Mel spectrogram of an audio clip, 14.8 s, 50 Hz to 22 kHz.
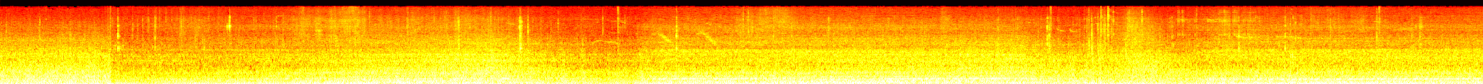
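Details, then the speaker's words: Ford V8 Pilot after a replacement distributor and carburettor and fresh coolant, driving home from a classic car meet: deep even V8 drone rising and falling with road speed, no misses or knocks; started instantly. "it seems to drive really nice thing sounds really good it started instantly this morning"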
